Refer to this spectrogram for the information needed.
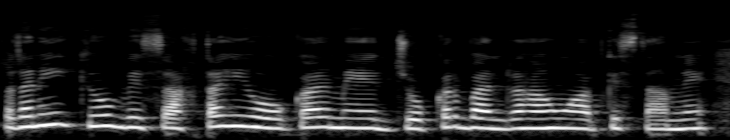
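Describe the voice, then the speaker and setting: A woman's voice: sits high, flat delivery, normal speed, gravelly, darkish tone. A woman voicing a playful young man who teases and jokes, in a storybook reading. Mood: teasing. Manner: jokey, teasing.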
